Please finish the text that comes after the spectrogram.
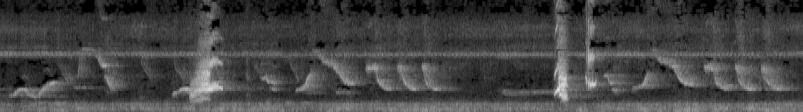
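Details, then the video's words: Black-breasted oriental magpie-robin singing to provoke another bird: series of rapid downward-sweeping whistles repeated in runs, broken by two harsh rasping bursts, over a faint steady hum. "Pancingan suara kacer dada hitam gacor efektif buat menaikkan emosi Kacer"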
